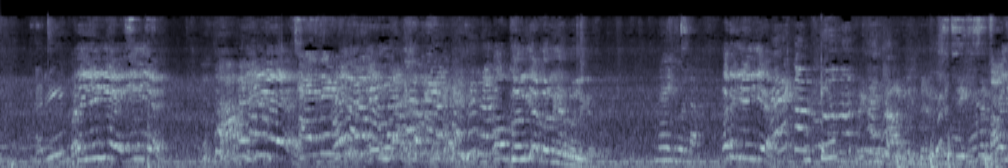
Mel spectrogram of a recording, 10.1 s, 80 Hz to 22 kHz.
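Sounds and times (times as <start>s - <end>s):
steady low hum: 0.0s - 10.0s
overlapping chatter: 7.6s - 10.0s.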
